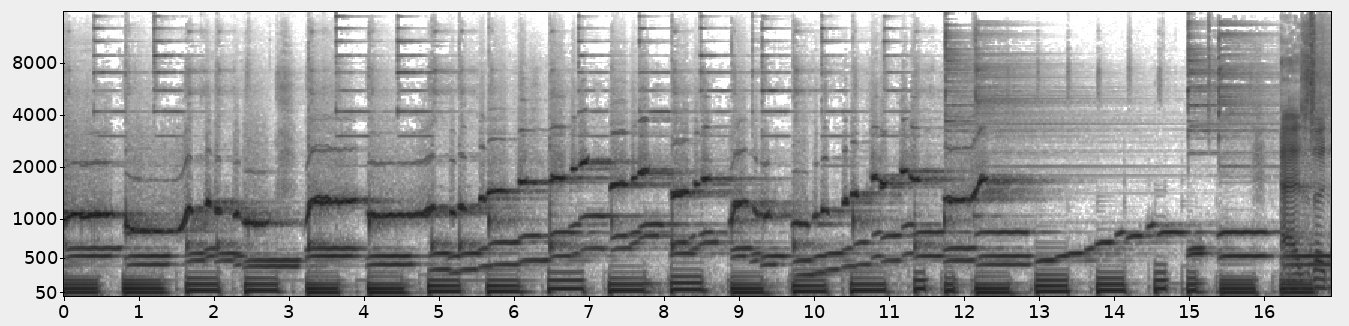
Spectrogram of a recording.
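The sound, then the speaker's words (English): A bright whistled melody glides up and down over a bouncy, steady instrumental accompaniment with a strong rhythmic bass, loud throughout with no voices singing. “Keep up your courage, raise your head, replace those frowns with smiles instead by starting in to whistle, whistle.”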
